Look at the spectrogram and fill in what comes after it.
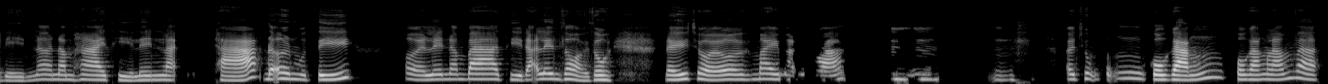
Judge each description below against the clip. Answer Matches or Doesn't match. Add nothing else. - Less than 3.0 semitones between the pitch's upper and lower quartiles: Matches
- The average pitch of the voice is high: Matches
